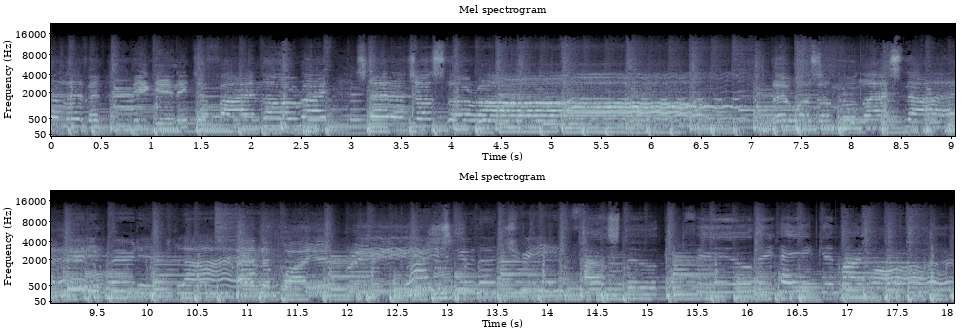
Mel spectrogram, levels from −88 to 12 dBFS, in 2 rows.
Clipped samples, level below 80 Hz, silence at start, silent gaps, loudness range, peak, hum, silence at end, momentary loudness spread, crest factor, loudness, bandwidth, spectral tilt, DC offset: under 0.1%; -34 dBFS; 0 s; none; 3 LU; 0 dBFS; none; 0 s; 5 LU; 14 dB; -15 LUFS; 15 kHz; -5 dB/octave; under 0.1%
